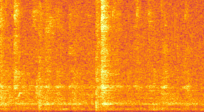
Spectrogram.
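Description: Faint handling sounds with a light click about a second in, as a liquid lipstick tube is uncapped and its applicator wand drawn out.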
